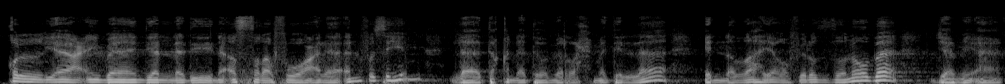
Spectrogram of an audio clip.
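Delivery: slow chanted Arabic recitation; Quran recitation. Acted. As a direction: intone the verse slowly, like tilawah.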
